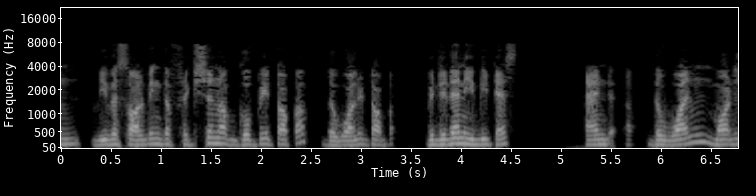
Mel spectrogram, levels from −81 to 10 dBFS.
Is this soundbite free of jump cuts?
no; 2 cuts; at 3.4 s, 5.8 s

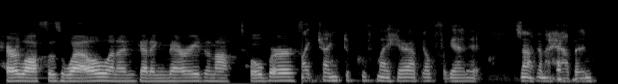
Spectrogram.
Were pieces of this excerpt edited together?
yes; 1 cut; at 4.2 s

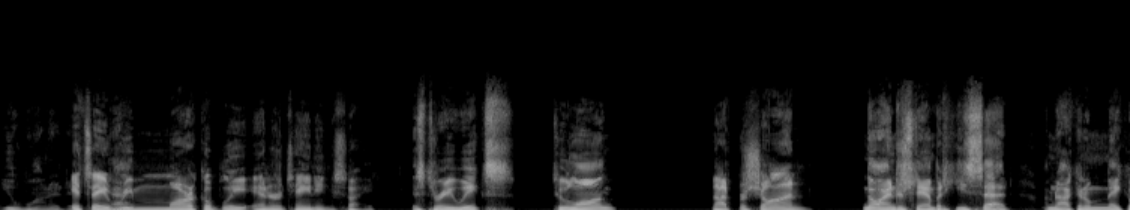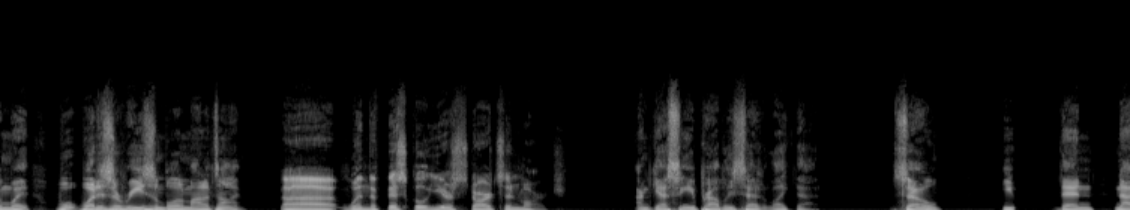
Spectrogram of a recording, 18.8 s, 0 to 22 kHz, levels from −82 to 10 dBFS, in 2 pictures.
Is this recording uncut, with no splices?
no; 2 cuts; at 3.3 s, 17.7 s

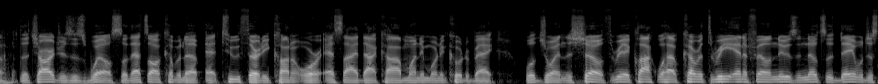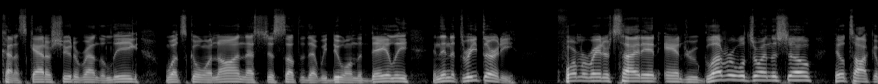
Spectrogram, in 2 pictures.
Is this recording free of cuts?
yes; 0 cuts

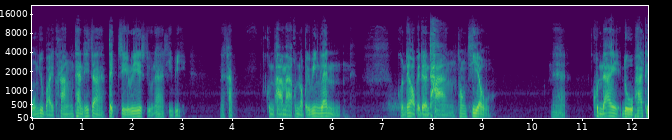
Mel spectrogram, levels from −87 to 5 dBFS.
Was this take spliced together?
no; 0 cuts

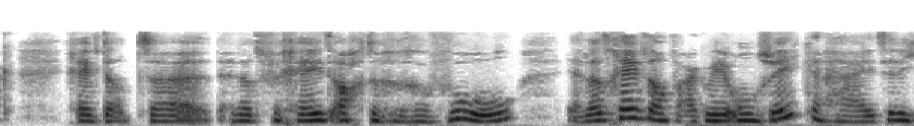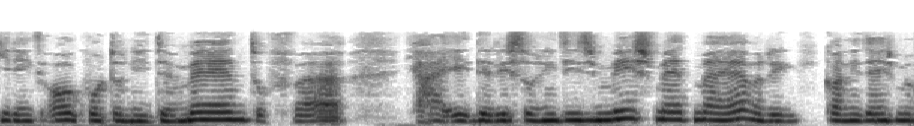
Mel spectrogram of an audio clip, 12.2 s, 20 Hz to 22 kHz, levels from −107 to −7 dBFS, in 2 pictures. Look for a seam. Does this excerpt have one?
no; 0 cuts

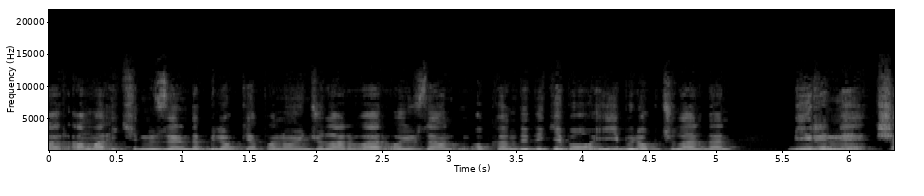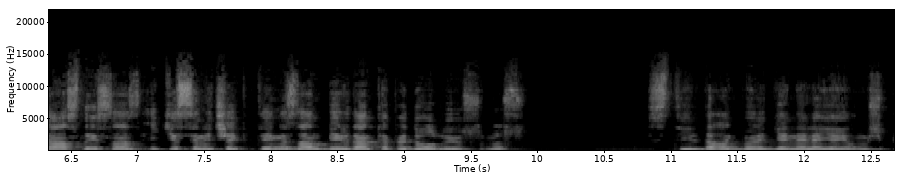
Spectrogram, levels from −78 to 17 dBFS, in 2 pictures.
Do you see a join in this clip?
no; 0 cuts

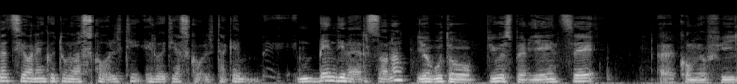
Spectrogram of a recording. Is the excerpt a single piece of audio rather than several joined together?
no; 1 cut; at 4.1 s

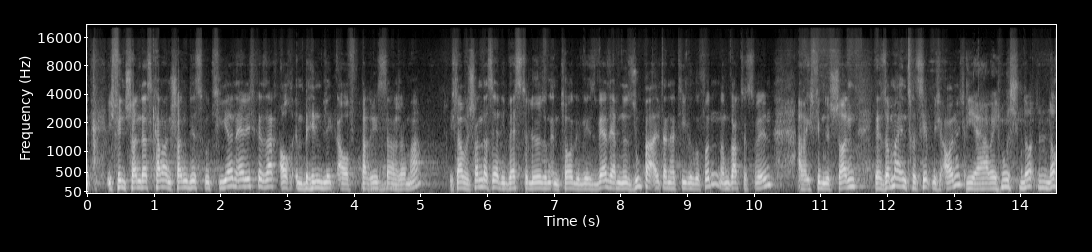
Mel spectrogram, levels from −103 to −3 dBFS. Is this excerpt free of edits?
no; 2 cuts; at 2.8 s, 13.2 s

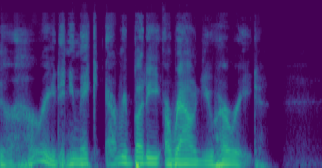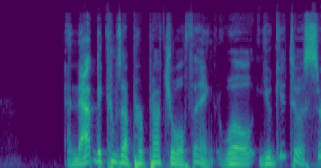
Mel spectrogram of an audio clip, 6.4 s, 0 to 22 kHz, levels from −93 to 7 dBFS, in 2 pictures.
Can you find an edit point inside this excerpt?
yes; 2 cuts; at 3.8 s, 5.4 s

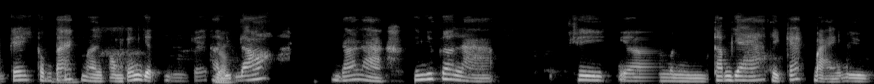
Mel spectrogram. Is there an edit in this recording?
no; 0 cuts

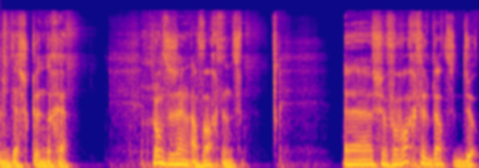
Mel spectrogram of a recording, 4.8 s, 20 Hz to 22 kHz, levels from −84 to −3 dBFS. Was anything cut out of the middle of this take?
no; 0 cuts

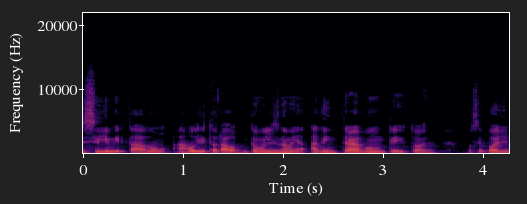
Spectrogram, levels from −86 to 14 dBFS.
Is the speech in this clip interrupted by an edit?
no; 0 cuts

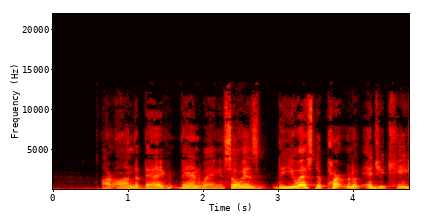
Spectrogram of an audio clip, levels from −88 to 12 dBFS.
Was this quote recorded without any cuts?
yes; 0 cuts

